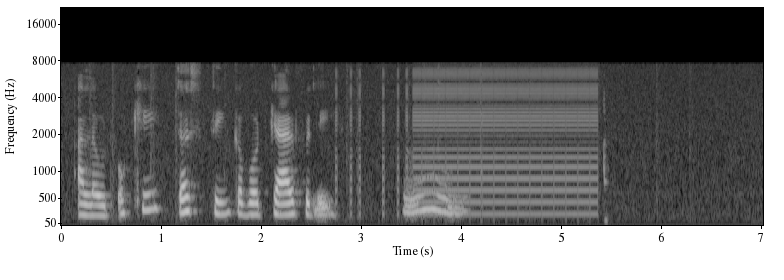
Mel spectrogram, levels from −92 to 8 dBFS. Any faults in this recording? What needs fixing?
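A nearby 2G phone was exchanging short signalling bursts with its network, and the audio circuit rectified that radio energy. From 2.74 to 3.46 s, GSM signalling bursts break in as a galloping dit-dit-dit of brief 217 Hz buzzes, roughly 10 dB below the speech.

A 2G phone then went into a call, transmitting continuously at 217 bursts per second, which the circuitry again demodulated. From 3.52 to 5.37 s a steady GSM phone buzz sits under the speech: a hard, raspy 217 Hz tone rich in harmonics, about 9 dB below the speech.

Keeping mobile phones well away from the microphone, cables and recording gear, or switching them to flight mode, will prevent both.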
